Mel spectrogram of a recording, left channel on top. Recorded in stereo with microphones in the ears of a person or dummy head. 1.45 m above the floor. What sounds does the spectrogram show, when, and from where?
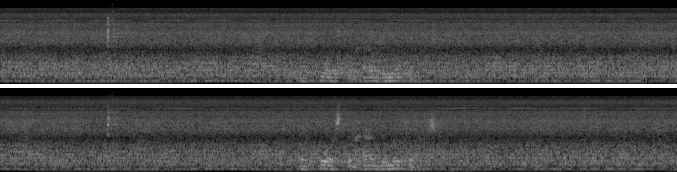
1.1 s a dropped coin: 5° left (ahead or behind), 1.3 m
3.0 s a man speaking: 40° right (ahead or behind), 0.8 m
